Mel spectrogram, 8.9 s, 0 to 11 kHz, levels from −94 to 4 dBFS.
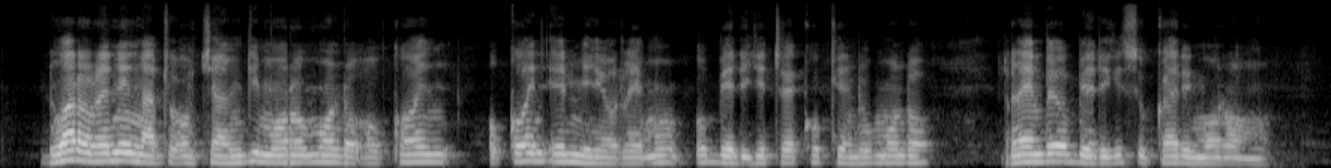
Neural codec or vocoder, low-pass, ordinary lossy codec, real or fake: codec, 44.1 kHz, 2.6 kbps, SNAC; 9.9 kHz; none; fake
